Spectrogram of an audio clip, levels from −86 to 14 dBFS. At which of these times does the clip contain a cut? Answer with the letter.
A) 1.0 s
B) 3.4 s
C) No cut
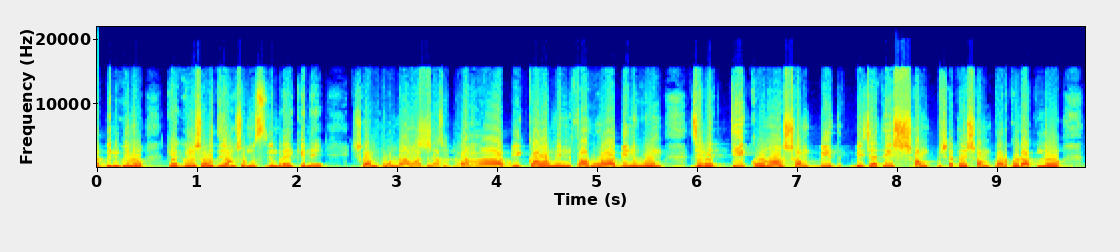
B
